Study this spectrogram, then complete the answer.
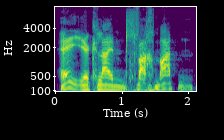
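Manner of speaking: a hint of spoiled rich brat; Draco Malfoy impression. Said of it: "ich begrüße jetzt noch mal ganz kurz so, wie ich glaube, dass Draco Malfoy begrüßen würde".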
